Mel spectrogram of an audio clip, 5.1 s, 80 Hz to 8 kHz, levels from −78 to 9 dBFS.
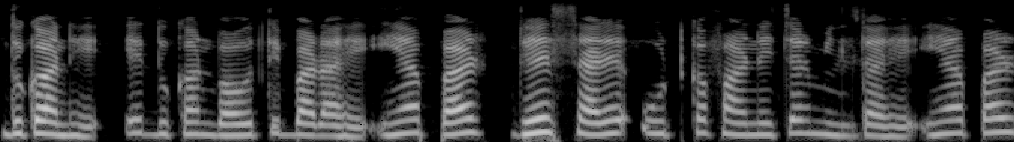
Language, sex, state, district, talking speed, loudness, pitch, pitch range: Hindi, female, Chhattisgarh, Balrampur, 235 wpm, -20 LUFS, 250 Hz, 230-270 Hz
